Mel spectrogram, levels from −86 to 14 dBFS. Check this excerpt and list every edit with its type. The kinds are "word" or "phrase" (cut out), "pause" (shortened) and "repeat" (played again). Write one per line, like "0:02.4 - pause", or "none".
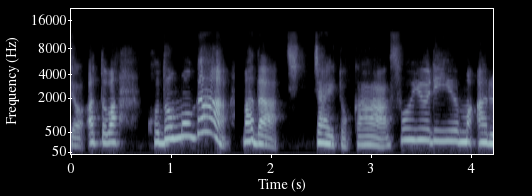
0:01.6 - pause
